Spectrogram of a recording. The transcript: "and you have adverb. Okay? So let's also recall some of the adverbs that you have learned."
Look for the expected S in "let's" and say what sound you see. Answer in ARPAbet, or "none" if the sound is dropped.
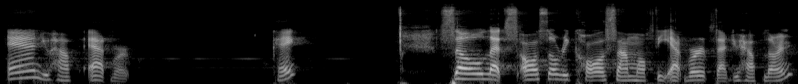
S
